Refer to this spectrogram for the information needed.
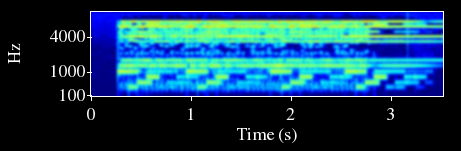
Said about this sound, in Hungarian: Ébresztés emlékeztetésének módja csak csengetés. Ez ugye a gyári csengő hang.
